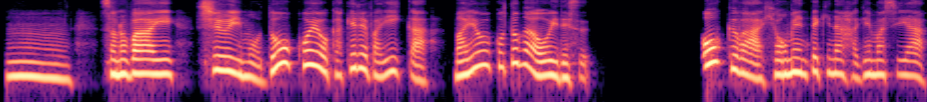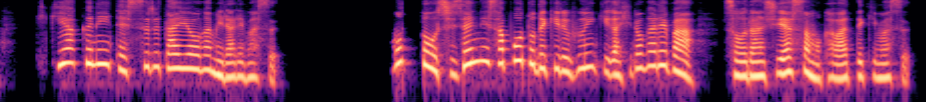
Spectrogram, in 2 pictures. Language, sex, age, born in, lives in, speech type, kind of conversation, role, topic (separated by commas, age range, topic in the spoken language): Japanese, female, 55-59, Japan, United States, read, expert-assistant, expert, どうして日本では「心の健康」について話すのが難しいと感じる人が多いのでしょうか？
